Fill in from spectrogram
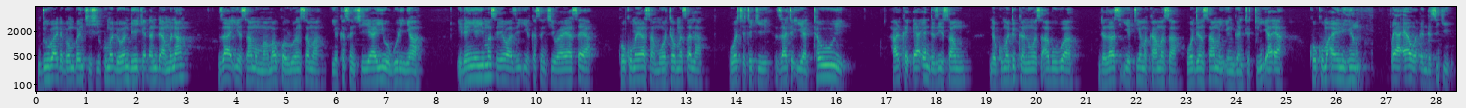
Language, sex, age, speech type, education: Hausa, male, 60+, spontaneous, tertiary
